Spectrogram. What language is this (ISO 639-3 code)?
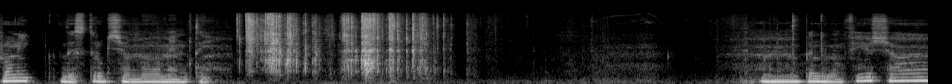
spa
